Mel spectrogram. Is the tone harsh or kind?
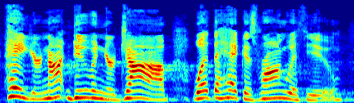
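harsh. It is said in a harsh, accusing tone.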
